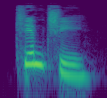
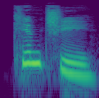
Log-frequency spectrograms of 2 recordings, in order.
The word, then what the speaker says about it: Kimchi: Kimchi, he'd said. But you have to pronounce it right. Kimchi, not kimchi like Americans say.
